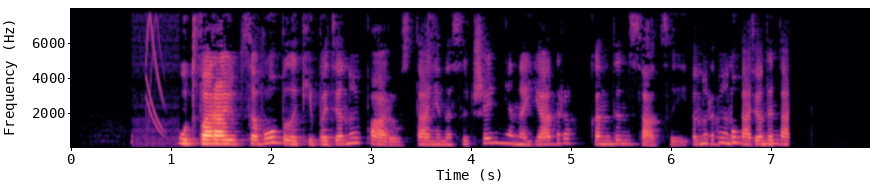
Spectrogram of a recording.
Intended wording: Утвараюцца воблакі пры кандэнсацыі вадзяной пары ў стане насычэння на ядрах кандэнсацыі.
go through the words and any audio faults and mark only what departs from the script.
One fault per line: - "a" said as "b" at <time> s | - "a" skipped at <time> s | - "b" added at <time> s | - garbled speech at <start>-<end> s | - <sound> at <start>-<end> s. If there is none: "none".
- chirp at 0.7-1.0 s
- "пры кандэнсацыі" skipped at 2.4 s
- garbled speech at 6.2-7.2 s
